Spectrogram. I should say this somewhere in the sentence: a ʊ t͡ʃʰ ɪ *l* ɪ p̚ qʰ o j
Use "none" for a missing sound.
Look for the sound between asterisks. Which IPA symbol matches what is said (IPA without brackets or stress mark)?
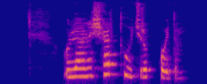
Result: ɾ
